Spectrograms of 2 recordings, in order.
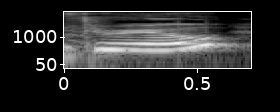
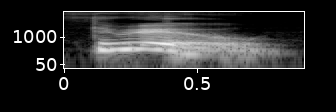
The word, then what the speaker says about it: through: Porque, olha só, tem o TH O TH, nesse caso aqui, a gente tem que colocar a língua entre os dentes para pronunciá-lo e soltar um arzinho. Então, começa assim, ó. Reparem que não é som de F.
